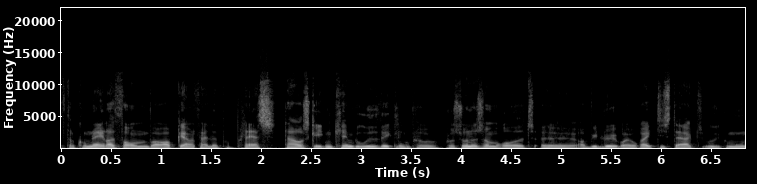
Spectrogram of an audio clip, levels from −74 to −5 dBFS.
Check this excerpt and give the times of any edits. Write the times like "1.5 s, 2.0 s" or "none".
1.3 s, 2.2 s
